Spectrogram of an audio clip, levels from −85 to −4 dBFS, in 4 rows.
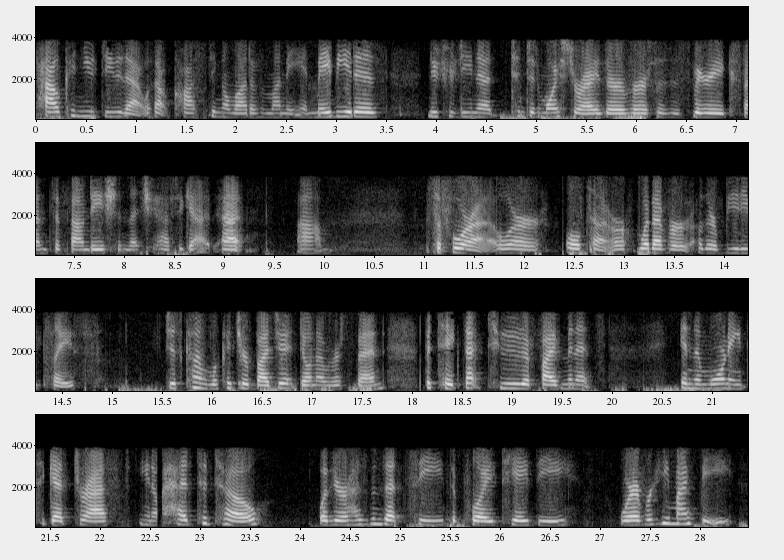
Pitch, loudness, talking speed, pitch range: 205 Hz, -26 LUFS, 165 wpm, 190-230 Hz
